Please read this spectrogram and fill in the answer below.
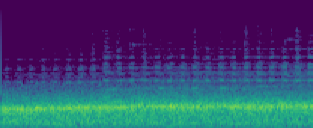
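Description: Steady, dark ambient drone of a film soundtrack: a dense low hum with faint high sustained tones above it.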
